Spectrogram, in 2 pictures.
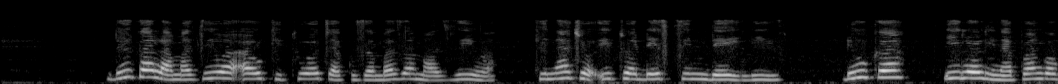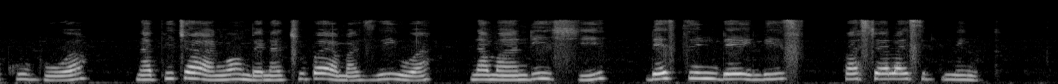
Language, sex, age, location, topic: Swahili, female, 36-49, Kisumu, agriculture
